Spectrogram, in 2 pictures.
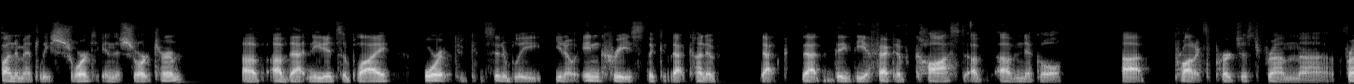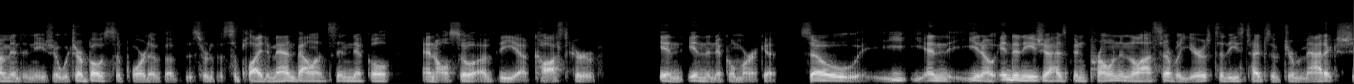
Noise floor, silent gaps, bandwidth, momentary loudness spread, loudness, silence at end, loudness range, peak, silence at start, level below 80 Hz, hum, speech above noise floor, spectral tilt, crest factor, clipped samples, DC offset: -78 dBFS; none; 7.6 kHz; 10 LU; -18 LUFS; 0 s; 4 LU; -2 dBFS; 0 s; -74 dBFS; none; 61 dB; -5 dB/octave; 16 dB; under 0.1%; under 0.1%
